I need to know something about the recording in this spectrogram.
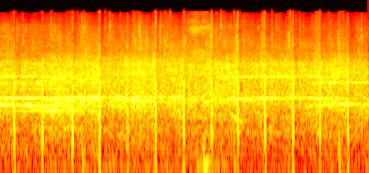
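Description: A woman claps her hands close by.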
